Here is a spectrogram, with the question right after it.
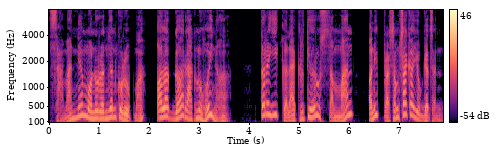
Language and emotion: Nepali, disgusted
